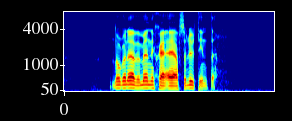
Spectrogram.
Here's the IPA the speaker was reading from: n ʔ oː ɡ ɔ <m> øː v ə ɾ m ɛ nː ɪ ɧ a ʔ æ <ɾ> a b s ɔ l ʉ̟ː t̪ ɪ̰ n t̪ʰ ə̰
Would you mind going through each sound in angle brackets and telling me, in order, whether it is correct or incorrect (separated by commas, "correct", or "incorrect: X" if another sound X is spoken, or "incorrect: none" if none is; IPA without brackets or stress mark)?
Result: incorrect: n, correct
